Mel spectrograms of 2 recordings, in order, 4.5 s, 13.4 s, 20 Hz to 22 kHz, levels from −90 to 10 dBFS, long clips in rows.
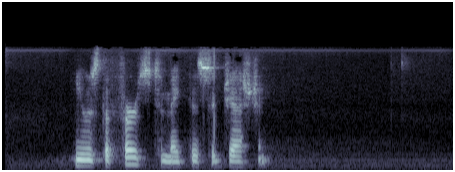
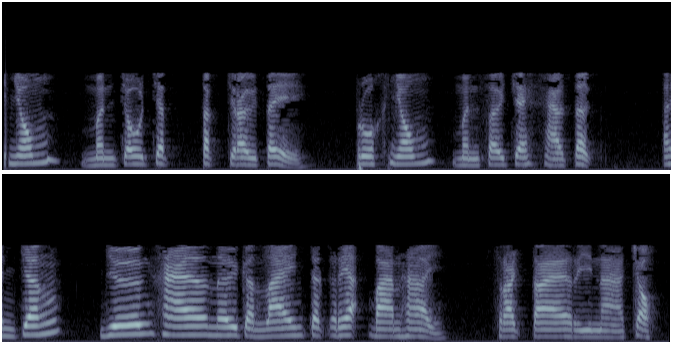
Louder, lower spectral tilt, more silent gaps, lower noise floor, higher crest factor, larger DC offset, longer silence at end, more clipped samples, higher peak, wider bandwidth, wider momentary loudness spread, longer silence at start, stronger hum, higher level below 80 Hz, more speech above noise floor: first, -17 LUFS vs -30 LUFS; second, -3 dB/octave vs -8 dB/octave; neither; second, -58 dBFS vs -74 dBFS; about the same, 20 dB vs 20 dB; neither; first, 1.85 s vs 0.2 s; neither; first, -2 dBFS vs -12 dBFS; first, 7.6 kHz vs 4 kHz; about the same, 11 LU vs 13 LU; first, 0.75 s vs 0.05 s; neither; second, -70 dBFS vs -62 dBFS; second, 39 dB vs 44 dB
